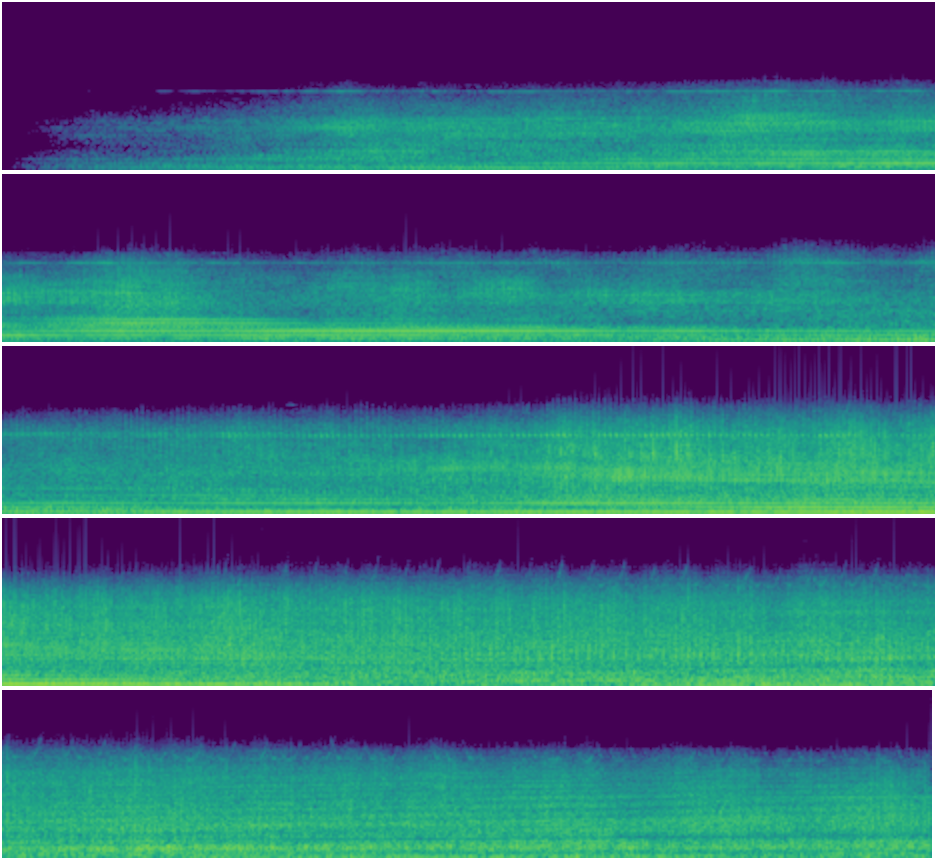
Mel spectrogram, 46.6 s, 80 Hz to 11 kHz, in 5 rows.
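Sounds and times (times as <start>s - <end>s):
helicopter: 0.1s - 46.6s.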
